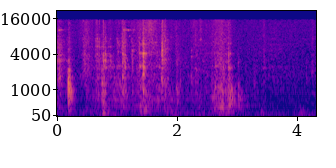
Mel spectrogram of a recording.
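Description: Wooden rungs of a rope ladder knocking and rattling as a cat climbs it: a string of faint, irregular knocks that dies away in the last second.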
